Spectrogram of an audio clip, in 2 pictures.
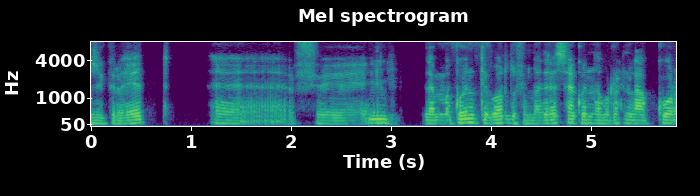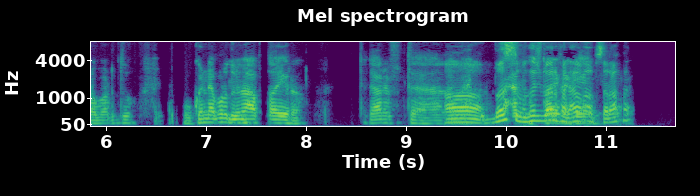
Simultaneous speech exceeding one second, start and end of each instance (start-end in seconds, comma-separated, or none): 9.4-11.0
